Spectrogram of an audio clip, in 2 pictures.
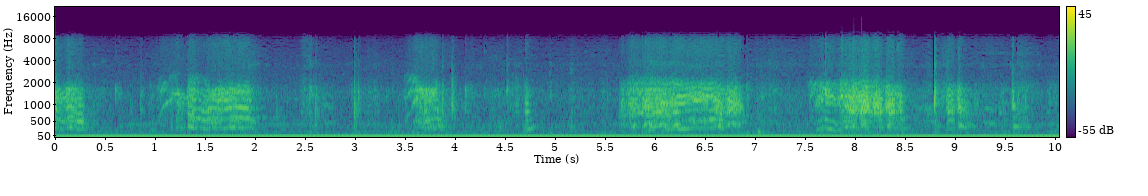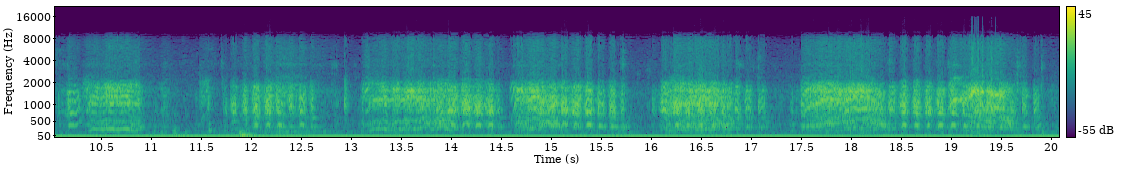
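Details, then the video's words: Polar bear mother Freedom with her twin cubs in the maternity den at Ouwehands Dierenpark Rhenen, week three; loud, rapid, harsh squalling bursts repeat almost continuously for twenty seconds, with low rumbling underneath. "IJsbeermoeder Freedom en haar ijsbeertweeling (Week 3)"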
